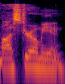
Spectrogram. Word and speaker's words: Bostromian: Because the Bostromian, how do you pronounce his name? Bostromian.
